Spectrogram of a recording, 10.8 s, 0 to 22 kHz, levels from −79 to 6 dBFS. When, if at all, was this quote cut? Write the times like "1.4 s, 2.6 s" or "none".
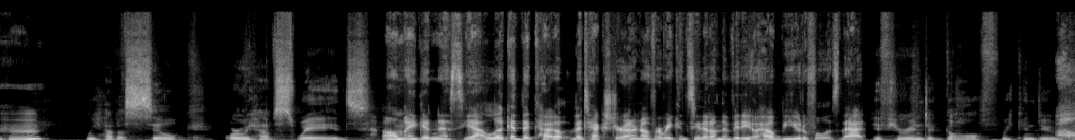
2.1 s, 8.7 s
